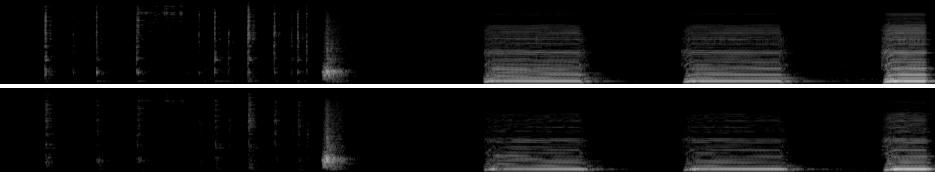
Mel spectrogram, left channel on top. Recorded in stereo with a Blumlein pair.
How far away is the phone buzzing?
About 0.7 m.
